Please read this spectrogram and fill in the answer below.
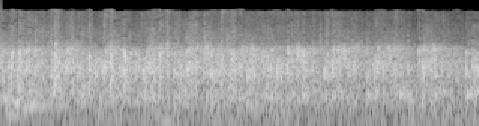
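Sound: applause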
